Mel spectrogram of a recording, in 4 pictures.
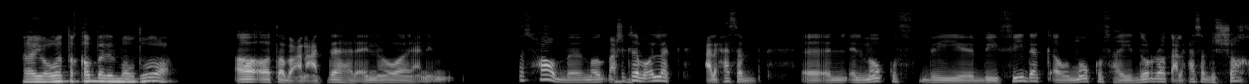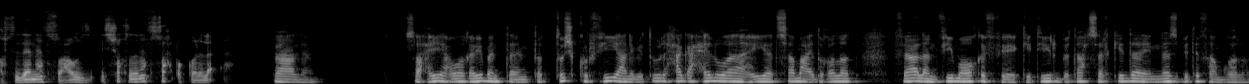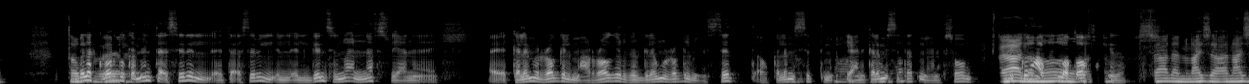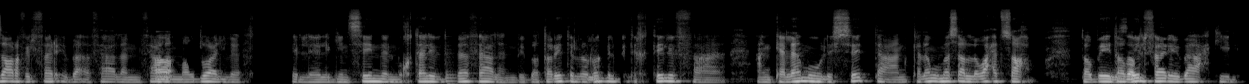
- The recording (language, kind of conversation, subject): Arabic, podcast, إنت بتحب تبقى مباشر ولا بتلطّف الكلام؟
- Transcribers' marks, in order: tapping; unintelligible speech; unintelligible speech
